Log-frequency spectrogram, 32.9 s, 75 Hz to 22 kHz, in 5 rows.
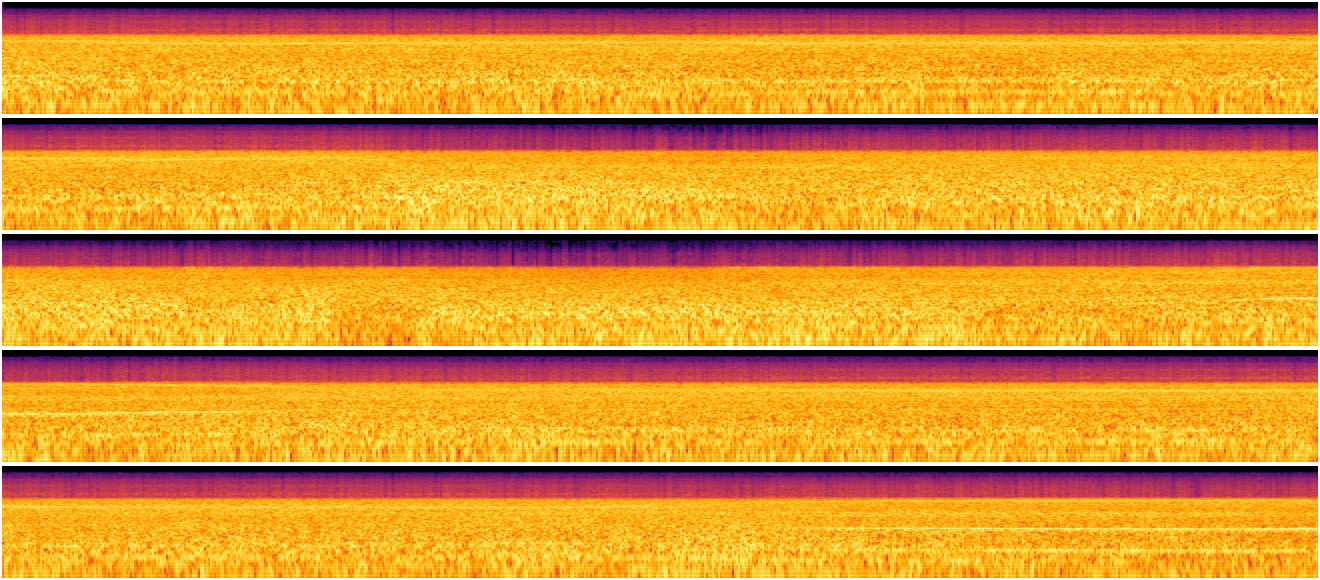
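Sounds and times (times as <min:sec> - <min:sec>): faint motor whine: 0:00.0 - 0:32.9
wind rushing over camera: 0:00.0 - 0:32.9.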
